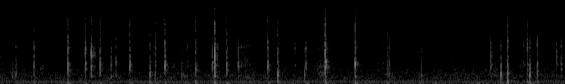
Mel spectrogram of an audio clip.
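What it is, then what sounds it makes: Metal tea tin tapped with fingernails. Long blue nails tap and scratch the printed metal lid of a small red metal tea tin, making a quick, uneven run of sharp, bright clicks and light scrapes over a faint steady low hum. The hand then lifts and holds the tin, and the clicks give way to soft handling noise.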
